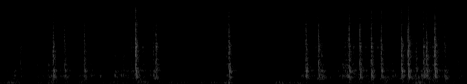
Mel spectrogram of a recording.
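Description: Fingertips type on the round keys of a mint-green Olivetti Lettera 22 portable manual typewriter with a metal body and paper loaded. Its sharp, bright mechanical key and typebar strikes come in irregular bursts, with a quieter pause near the middle broken by a single strike. Each clack stops almost at once.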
